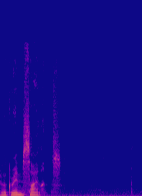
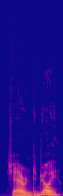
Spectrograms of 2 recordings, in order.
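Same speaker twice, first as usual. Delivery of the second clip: high, slow, loud cheery machine voice; chirpy machine; 7 semitones higher, 10 dB louder, slower than usual. Acted. Drink machine chirping its motto at Arthur, cheery machine voice. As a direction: sing it out like a relentlessly cheerful vending machine. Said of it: "the machine replied".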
